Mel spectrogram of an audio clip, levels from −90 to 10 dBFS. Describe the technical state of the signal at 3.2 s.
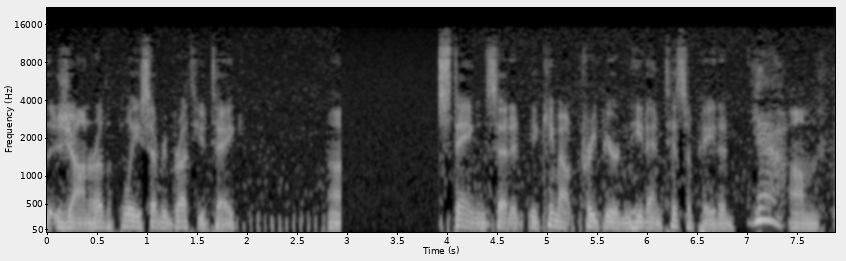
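At 3.2 s the speech has cut out: an audio dropout to a faint residue runs from 2.94 s to 3.92 s, about 0.98 s. The wanted signal likely vanished upstream while the path after the break stayed live, so the gap holds only hiss, roughly 35 dB below the speech level. The cut-out and the return are both abrupt. A natural pause would keep the room's background, and a fade would slope in and out.

Overdone noise removal also applies at this moment, as it does across the whole clip. The reduction is set so strongly that it drives individual frequency bands down or off whenever they sit near its noise estimate, and quiet parts of the speech are lost with them. Around the gap the background drops and breaks up into twinkling artefacts. The cause is aggressive subtraction of bands, not a low-bitrate codec, because the artefacts follow the noise floor rather than the loud parts of the signal.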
